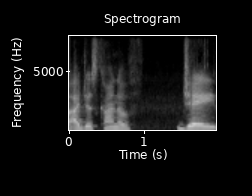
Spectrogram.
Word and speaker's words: Jae: So So it's pronounced Jay. Jay. Yeah. I've been calling you Jai this whole time.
